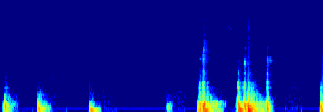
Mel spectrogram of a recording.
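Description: Muffled low thumps, three about half a second apart. A louder cluster of knocks and rustling comes near the end.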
